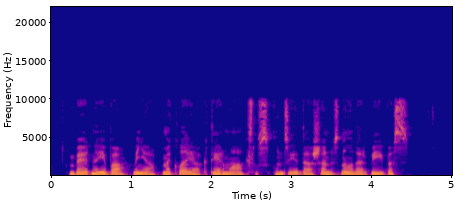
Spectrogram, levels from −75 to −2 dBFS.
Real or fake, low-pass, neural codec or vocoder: real; 9.9 kHz; none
